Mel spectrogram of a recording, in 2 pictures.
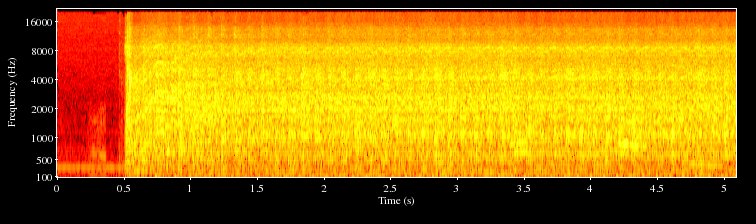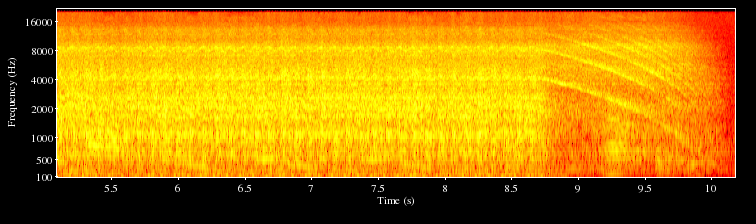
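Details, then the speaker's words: Porsche 944 swapped with a turbo 07K 5-cylinder, first start, oil near minimum; steady cranking without firing, about 60 seconds total needed before the oil primed to full pressure; cause unclear. "I don't know what took so long, but we had to crank it for probably, what, in all the times we did it, probably a full minute? It was probably 60 seconds worth of cranking for it to finally prime and show us full oil pressure."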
